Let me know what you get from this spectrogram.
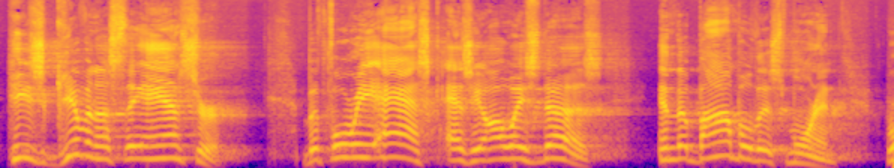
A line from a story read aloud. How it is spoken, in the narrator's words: Betsy then explained excitedly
